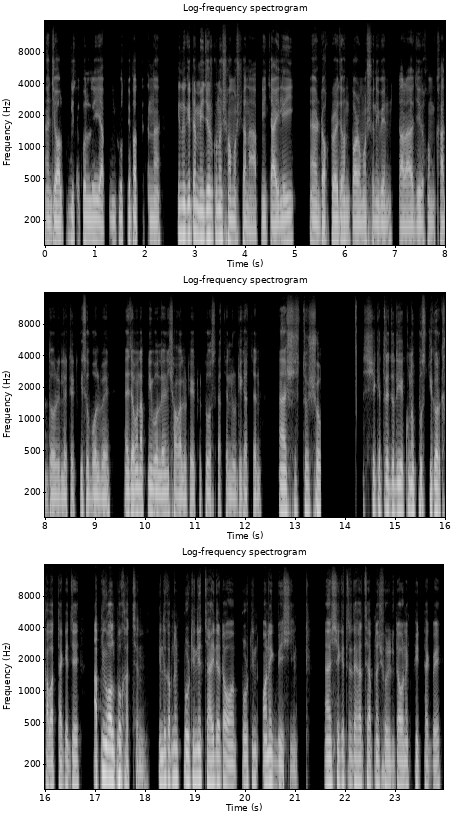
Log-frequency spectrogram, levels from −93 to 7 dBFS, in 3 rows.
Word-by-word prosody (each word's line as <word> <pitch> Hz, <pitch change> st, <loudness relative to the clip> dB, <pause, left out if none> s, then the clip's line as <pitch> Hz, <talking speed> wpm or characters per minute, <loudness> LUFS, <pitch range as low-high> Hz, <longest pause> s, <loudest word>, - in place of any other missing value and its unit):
যে, 105 Hz, -, +2 dB
অল্প 95 Hz, -, -3 dB
কিছু 105 Hz, -, -3 dB
করলেই 105 Hz, 0 st, +3 dB
আপনি -, -, -13 dB
করতে 105 Hz, -, -3 dB
পারতেছেন 105 Hz, -, -2 dB
না। 95 Hz, -, +1 dB, 0.4 s
কিন্তুক 140 Hz, 0 st, +3 dB
কি -, -, +5 dB
এটা 145 Hz, -, +3 dB
মেজর 125 Hz, +1 st, +5 dB
কোন 125 Hz, -, +3 dB, 0.2 s
সমস্যা 100 Hz, 0 st, 0 dB
না। -, -, -3 dB
আপনি 100 Hz, -, -6 dB
চাইলেই 95 Hz, +4 st, +2 dB, 0.4 s
অ্যা 100 Hz, -, -1 dB, 0.2 s
ডক্টরের 100 Hz, +2 st, +1 dB
যখন 100 Hz, -1 st, +2 dB
পরামর্শ 95 Hz, +1 st, 0 dB
নিবেন 95 Hz, 0 st, -1 dB, 0.2 s
তারা 90 Hz, -1 st, 0 dB, 0.2 s
যেরকম 95 Hz, +1 st, -2 dB
খাদ্য 90 Hz, -2 st, -4 dB, 0.2 s
related 90 Hz, 0 st, -4 dB
কিছু 100 Hz, -2 st, -2 dB
বলবে। 90 Hz, -1 st, 0 dB, 0.4 s
অ্যা 105 Hz, -, +1 dB
যেমন 110 Hz, +1 st, +4 dB
আপনি 110 Hz, -, -4 dB
বললেন 100 Hz, -1 st, +2 dB
সকালে 95 Hz, -1 st, 0 dB
উঠে 100 Hz, -, -8 dB
একটু -, -, -16 dB
toast 95 Hz, -2 st, -2 dB
খাচ্ছেন, 95 Hz, +1 st, -7 dB
রুটি 90 Hz, +2 st, -4 dB
খাচ্ছেন 90 Hz, -2 st, -4 dB, 0.4 s
হ্যাঁ। 110 Hz, -1 st, +5 dB
সুস্থ 125 Hz, 0 st, -9 dB, 0.2 s
স -, -, -8 dB, 1.1 s
সেক্ষেত্রে 130 Hz, 0 st, -2 dB
যদি 120 Hz, 0 st, +2 dB, 0.2 s
কোন 120 Hz, -, +1 dB
পুষ্টিকর 120 Hz, -3 st, +1 dB
খাবার 105 Hz, 0 st, +3 dB
থাকে 100 Hz, +2 st, 0 dB
যে, 115 Hz, -, +3 dB, 0.4 s
আপনি 120 Hz, +8 st, 0 dB, 0.2 s
অল্প 130 Hz, -2 st, +5 dB
খাচ্ছেন 100 Hz, -4 st, -4 dB, 0.3 s
কিন্তু 120 Hz, +1 st, +3 dB
আপনার 140 Hz, +1 st, +2 dB
প্রোটিনের 130 Hz, +1 st, +4 dB
চাহিদাটা 120 Hz, +1 st, +3 dB
অ -, -, +3 dB, 0.2 s
প্রোটিন 115 Hz, +3 st, -1 dB, 0.2 s
অনেক 125 Hz, +1 st, +5 dB
বেশি। 90 Hz, -1 st, -4 dB, 0.6 s
অ্যা 115 Hz, -, +3 dB
সেক্ষেত্রে 125 Hz, -1 st, -2 dB
দেখা 115 Hz, -1 st, +4 dB
যাচ্ছে 115 Hz, +2 st, -4 dB
আপনার 115 Hz, +1 st, -1 dB
শরীরটা 105 Hz, 0 st, -1 dB
অনেক 105 Hz, 0 st, -1 dB
fit 110 Hz, -3 st, -2 dB
থাকবে। 100 Hz, 0 st, -3 dB
105 Hz, 175 wpm, -23 LUFS, 95-120 Hz, 1.1 s, কি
